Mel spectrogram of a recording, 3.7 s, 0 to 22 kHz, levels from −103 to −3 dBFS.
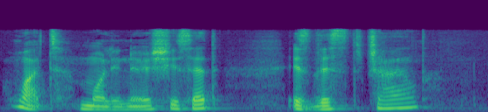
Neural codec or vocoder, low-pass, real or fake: none; 7.2 kHz; real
